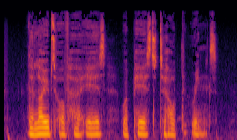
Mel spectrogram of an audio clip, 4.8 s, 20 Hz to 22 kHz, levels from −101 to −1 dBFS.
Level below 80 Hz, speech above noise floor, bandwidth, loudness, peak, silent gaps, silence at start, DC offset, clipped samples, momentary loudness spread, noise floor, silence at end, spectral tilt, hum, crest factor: -62 dBFS; 23 dB; 16 kHz; -29 LUFS; -10 dBFS; none; 0.15 s; under 0.1%; under 0.1%; 13 LU; -53 dBFS; 0.45 s; -4.5 dB/octave; none; 20 dB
